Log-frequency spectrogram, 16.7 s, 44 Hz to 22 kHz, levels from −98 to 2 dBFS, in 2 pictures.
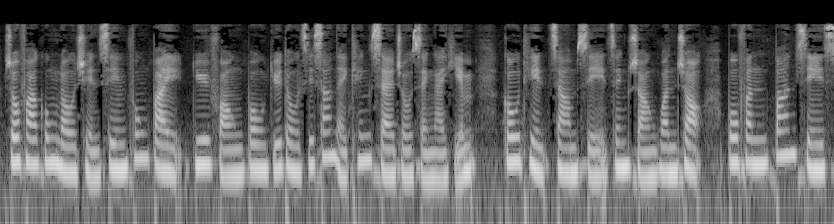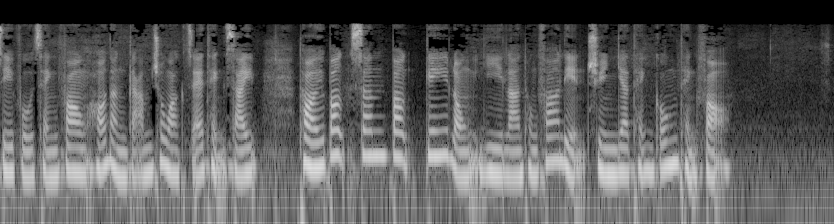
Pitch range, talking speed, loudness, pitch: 180-230 Hz, 225 characters per minute, -22 LUFS, 200 Hz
